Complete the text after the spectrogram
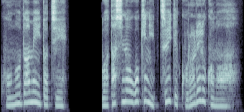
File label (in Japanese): COMBINE JP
